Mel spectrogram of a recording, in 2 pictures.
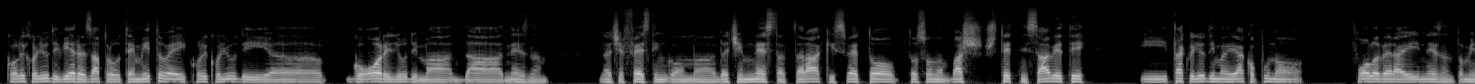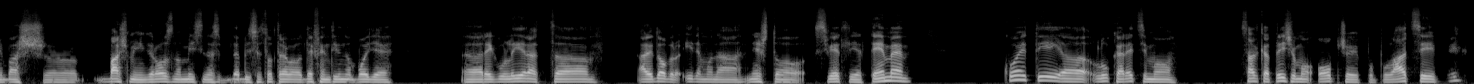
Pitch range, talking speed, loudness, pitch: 110-130 Hz, 170 wpm, -23 LUFS, 120 Hz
